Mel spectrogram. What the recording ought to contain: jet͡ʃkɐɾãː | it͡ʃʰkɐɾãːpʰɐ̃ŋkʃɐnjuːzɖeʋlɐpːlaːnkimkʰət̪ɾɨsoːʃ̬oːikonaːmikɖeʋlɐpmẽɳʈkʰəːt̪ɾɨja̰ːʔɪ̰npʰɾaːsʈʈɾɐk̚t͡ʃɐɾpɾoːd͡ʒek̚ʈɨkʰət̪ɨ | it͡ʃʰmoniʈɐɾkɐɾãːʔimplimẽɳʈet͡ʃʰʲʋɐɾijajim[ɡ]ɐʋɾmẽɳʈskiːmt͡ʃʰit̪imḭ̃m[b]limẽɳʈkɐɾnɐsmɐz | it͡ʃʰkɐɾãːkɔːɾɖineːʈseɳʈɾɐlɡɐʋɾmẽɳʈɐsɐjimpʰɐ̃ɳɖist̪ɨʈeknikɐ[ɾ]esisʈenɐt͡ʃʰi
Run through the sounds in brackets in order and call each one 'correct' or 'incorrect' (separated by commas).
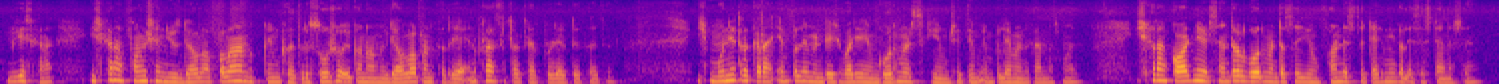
correct, incorrect, incorrect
